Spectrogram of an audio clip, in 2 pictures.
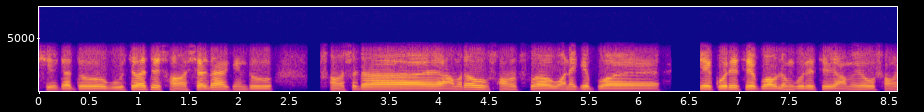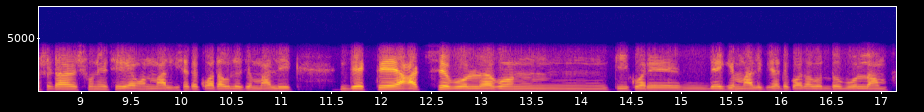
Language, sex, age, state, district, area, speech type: Bengali, male, 18-30, West Bengal, Birbhum, urban, conversation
